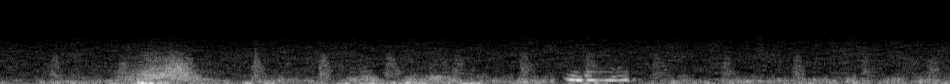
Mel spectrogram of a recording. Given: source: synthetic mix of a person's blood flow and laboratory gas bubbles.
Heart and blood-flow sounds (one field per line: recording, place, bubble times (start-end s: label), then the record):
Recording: Doppler ultrasound of blood flow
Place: subclavian vein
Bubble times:
no bubbles
From the record:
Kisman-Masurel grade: 000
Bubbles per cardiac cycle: 0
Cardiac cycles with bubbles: 0%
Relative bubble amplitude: no bubbles discernible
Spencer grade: 0 (complete lack of bubble signals)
